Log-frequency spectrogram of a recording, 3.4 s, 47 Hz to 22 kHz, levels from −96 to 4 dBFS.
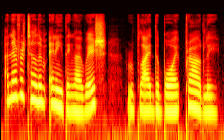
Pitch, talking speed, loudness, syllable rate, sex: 205 Hz, 195 wpm, -15 LUFS, 5.7 syllables/s, female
